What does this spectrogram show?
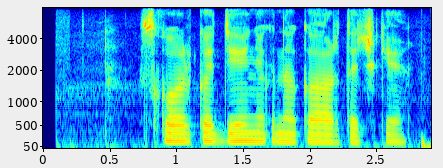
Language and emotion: Russian, neutral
